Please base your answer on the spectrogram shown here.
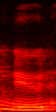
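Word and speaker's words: Noone: pretty much this girl her name is Ronnie noon her name really confuses me because it's spelled n o o n e which looks like no one yeah right that's true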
